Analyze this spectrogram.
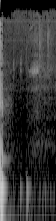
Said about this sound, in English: is clicking his pen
